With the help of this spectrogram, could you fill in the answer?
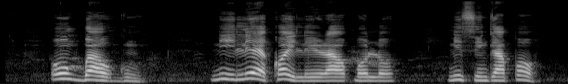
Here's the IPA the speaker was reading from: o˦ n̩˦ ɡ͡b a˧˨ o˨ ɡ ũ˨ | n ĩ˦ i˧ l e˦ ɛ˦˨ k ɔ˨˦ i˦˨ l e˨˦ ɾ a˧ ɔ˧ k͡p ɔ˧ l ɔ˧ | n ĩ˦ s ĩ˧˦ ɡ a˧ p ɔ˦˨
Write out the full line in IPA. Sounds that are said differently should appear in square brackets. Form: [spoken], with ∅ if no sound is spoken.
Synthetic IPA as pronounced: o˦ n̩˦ ɡ͡b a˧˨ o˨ ɡ ũ˨ | n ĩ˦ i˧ l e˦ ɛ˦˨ k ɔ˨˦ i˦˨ l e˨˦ ɾ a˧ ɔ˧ k͡p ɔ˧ l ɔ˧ | n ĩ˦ s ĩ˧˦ ɡ a˧ p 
